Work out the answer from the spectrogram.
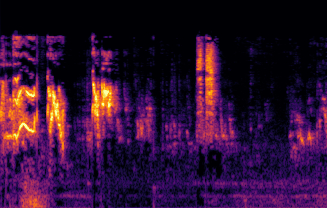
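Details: Budgerigar chattering in a series of short, harsh, buzzy warbles and chirps with brief squawky bursts and quiet gaps between them.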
